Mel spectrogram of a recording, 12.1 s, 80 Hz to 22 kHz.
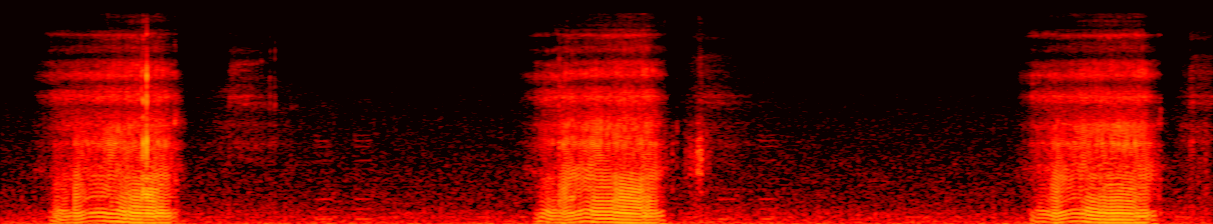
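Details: Three loud, buzzing snores about every five seconds, roughly 13 breaths a minute, with steady room noise between; very loud ordinary snoring.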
